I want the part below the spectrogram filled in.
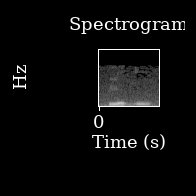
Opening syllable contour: high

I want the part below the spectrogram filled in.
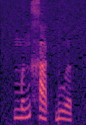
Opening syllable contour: rising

